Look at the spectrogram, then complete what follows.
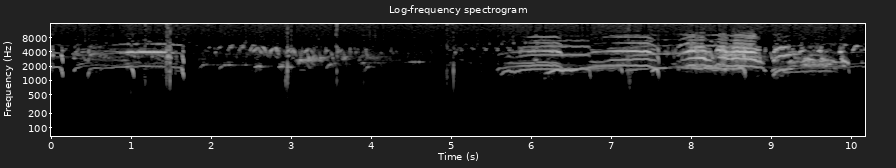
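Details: Falcons feeding at a nest in the Barycz Valley: quiet, scattered squeaks and clicks give way to loud bursts of harsh, shrill, overlapping wails with strong overtones.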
